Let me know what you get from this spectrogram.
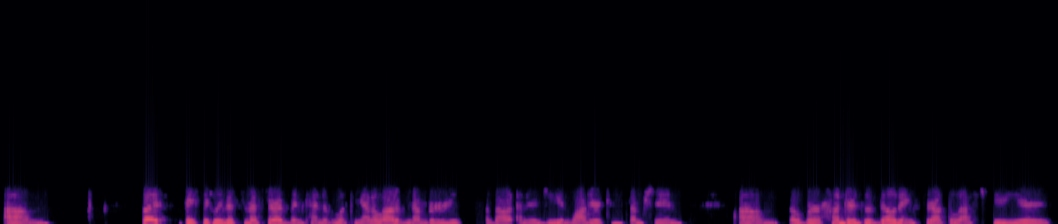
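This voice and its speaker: A woman's voice: on the low side, fairly even intonation, moderate pace, creaky, dry recording. A young American woman giving an informal self-introduction as a graduate intern on an online call. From Pittsburgh area, United States. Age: young adult. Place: online meeting. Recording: thin, close, phone-like call audio.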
